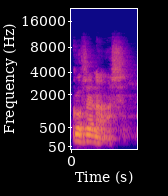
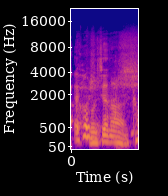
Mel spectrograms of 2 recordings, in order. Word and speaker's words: Kořenář: How do you pronounce that name? – Josef Kořenář. – See, Kořenář. – There's not a lot of S's in a name that doesn't have an S. – An emphasis on certain syllables, too, that we always get wrong.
